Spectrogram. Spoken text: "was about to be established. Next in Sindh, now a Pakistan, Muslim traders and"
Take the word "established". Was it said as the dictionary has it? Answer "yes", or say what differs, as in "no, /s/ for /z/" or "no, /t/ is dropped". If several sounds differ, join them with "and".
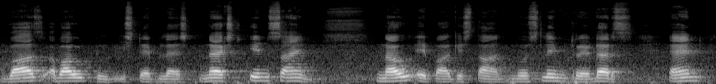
no, /s/ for /ʃ/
